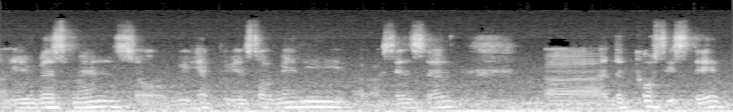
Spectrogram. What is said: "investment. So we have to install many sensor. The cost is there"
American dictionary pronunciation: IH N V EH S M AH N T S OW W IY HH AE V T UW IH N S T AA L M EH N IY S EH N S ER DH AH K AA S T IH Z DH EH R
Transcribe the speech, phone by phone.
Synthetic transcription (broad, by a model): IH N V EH S M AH N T S OW W IY HH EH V T UW IH N S T AA L M EH N IY S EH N S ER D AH K AA S T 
